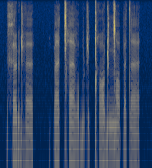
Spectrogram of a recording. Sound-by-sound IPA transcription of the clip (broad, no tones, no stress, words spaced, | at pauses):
xɜ ɽɪɖʱɜ | pæ ǀʰævɔbuʈi ǃʰɑɖʊ ŋ͡ǀɒpɜtæ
